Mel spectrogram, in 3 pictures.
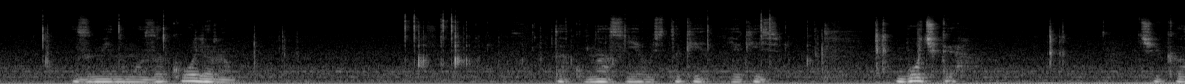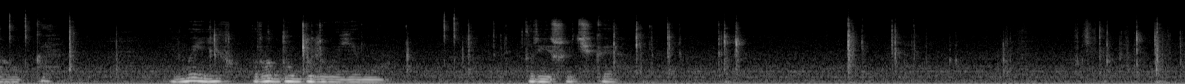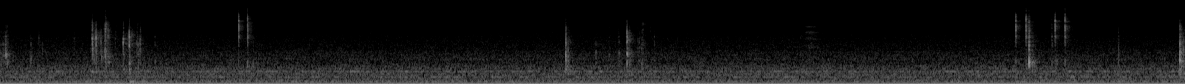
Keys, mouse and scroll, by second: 2.9 g, 4.5 click, 4.9-6.3 scroll down 1, 6.3-7.7 middle drag, 7.7 click, 10.6 g, 14.1 shift+d, 16.9 e, 23.5 ctrl+l, 24.7 r, 30.0 g, 34.3 click.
